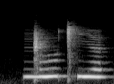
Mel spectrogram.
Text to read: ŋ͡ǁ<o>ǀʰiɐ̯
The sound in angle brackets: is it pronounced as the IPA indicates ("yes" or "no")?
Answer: yes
